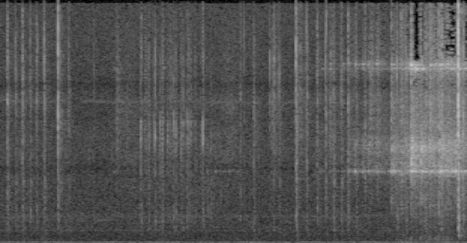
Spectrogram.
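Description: Faint typing on a computer keyboard: soft, irregular key clicks. A brief, louder, higher-pitched sound comes near the end.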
